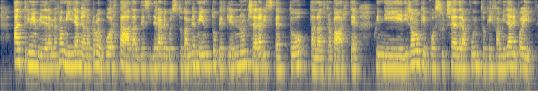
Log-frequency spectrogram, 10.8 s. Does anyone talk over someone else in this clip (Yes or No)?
No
